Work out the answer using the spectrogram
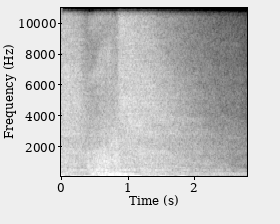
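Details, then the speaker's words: WASAABI, the $3000 turbo car, first run after fitting a pod filter and blow-off valve in place of the stock airbox, with an airflow meter. Revs climb unevenly with a slight wobble, then fall away. Hesitation on acceleration; the cause is unconfirmed. "There it is. Oh, a bit of hesitation on acceleration. Nah."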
